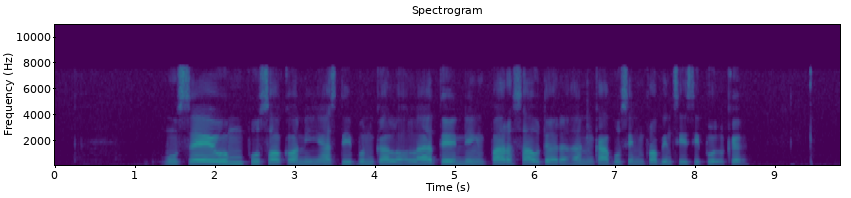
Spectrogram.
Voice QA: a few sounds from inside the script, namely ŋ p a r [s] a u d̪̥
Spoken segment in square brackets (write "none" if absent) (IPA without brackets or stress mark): s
